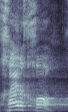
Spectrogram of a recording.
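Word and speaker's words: خیرخواہ: चाहना खैर खाही और खैर ख खैर ख यहां पर भी वा साइलेंट है खैर ख इसका माना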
